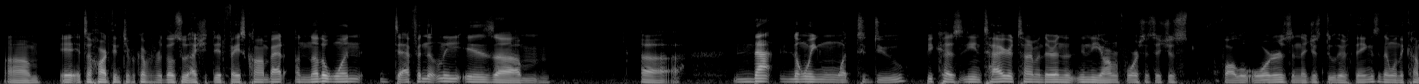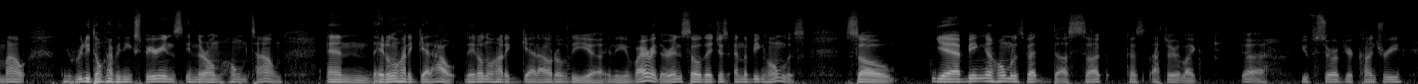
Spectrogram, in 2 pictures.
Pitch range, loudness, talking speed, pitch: 100-120 Hz, -33 LUFS, 230 wpm, 110 Hz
